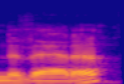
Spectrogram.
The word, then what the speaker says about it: Nevada: And I was very happy to hear last night what happened in Nevada. It's the first time I've ever said it right. Not Nevada, Nevada.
